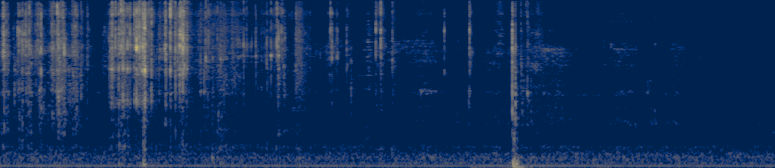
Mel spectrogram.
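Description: A man eating a raspberry fruit-and-grain bar close to the microphone: soft chewing, with a cluster of crackly noises about a second in and a single sharp knock about five seconds in.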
